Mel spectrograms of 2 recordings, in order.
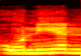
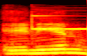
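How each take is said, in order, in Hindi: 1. शब्द की शुरुआत 'o' स्वर से होती है। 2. शब्द की शुरुआत 'a' स्वर से होती है। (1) "ओनियन नहीं" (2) "एनियन बोलना सही है"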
